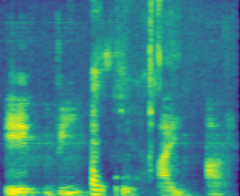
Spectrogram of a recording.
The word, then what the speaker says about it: avoir: We use avoir which is to have a v o i r pronounced as avoir.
